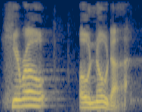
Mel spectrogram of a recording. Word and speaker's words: Hiro Onoda: Hiro Onoda.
